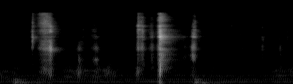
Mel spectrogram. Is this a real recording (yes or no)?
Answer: no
